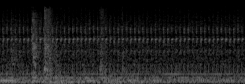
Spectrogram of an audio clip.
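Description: A steady low hum made of several level tones, with a faint high whine above it and a single click about half a second in.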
